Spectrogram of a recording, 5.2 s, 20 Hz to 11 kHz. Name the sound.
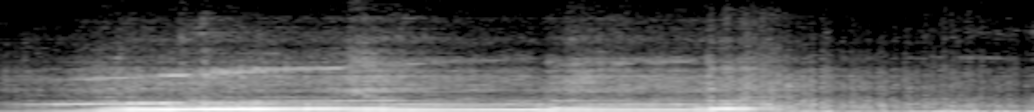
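Yamaha Tracer 9 GT+ motorcycle accelerating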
